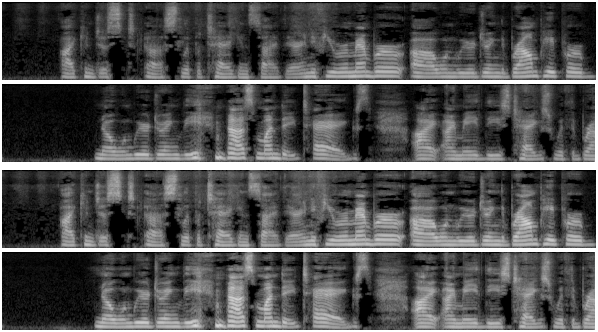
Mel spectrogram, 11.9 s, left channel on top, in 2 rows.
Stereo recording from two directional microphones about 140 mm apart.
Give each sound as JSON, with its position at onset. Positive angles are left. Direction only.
{"t": 0.5, "sound": "speech", "side_deg": -35}
{"t": 6.9, "sound": "speech", "side_deg": -35}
